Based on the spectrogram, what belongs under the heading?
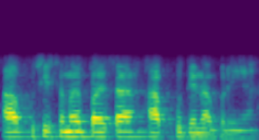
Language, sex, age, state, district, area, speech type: Hindi, male, 30-45, Uttar Pradesh, Ghazipur, rural, conversation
